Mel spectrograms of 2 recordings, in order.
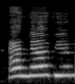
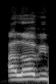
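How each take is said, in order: First: It is said in a high, sweet childlike voice. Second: It is said in a deep, manly voice. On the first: A small child is speaking. "that little sweet cutesy voice" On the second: A grown young man is speaking. "It's like that deep man voice now"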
